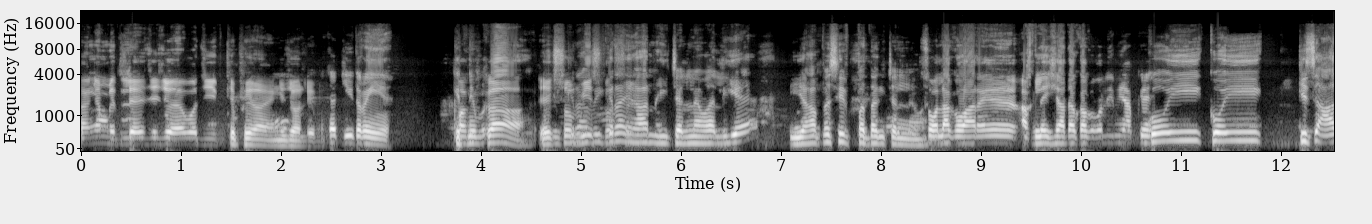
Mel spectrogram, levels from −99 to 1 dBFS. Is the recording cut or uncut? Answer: cut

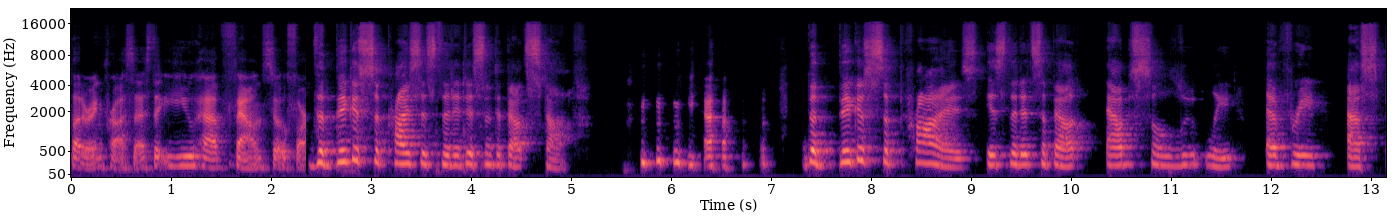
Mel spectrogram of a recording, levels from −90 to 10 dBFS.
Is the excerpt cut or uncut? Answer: cut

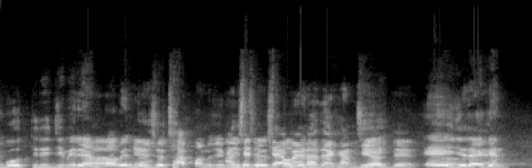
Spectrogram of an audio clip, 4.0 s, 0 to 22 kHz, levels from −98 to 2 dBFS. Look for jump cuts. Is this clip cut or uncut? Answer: uncut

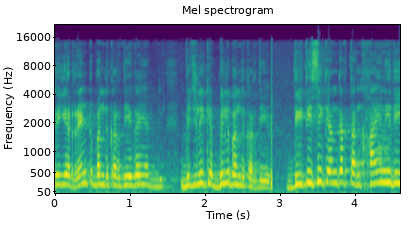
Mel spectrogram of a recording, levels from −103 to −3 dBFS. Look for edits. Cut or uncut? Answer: cut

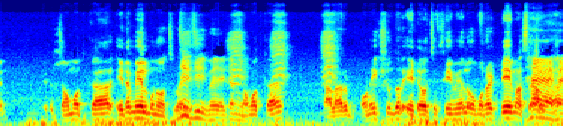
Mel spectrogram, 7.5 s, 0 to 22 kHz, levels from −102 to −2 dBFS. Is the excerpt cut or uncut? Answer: uncut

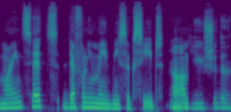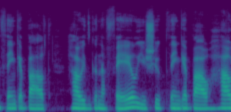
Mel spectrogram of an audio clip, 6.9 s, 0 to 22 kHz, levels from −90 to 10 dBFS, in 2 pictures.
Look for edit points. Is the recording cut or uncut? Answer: cut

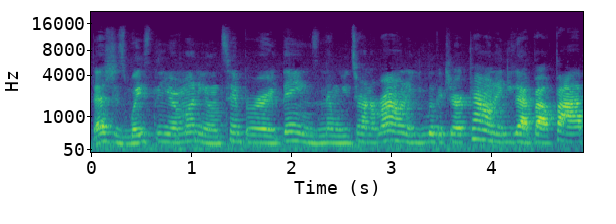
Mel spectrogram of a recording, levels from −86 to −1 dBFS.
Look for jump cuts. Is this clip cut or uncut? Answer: uncut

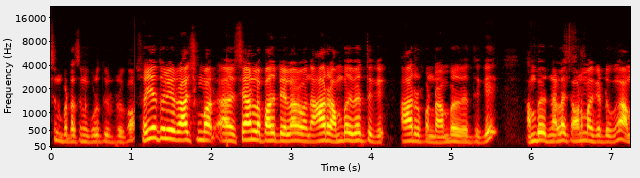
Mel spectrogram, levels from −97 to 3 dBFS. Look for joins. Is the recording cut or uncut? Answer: cut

